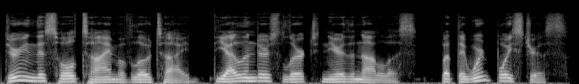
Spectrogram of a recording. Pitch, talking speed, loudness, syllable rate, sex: 130 Hz, 175 wpm, -18 LUFS, 5.2 syllables/s, male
